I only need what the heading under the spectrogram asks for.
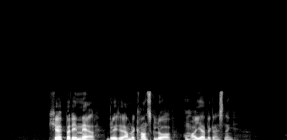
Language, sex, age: Norwegian, male, 37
